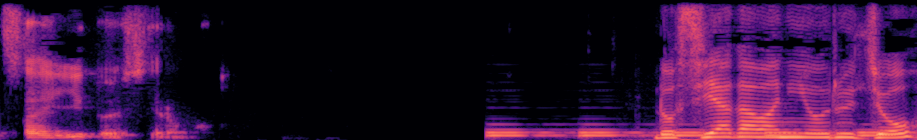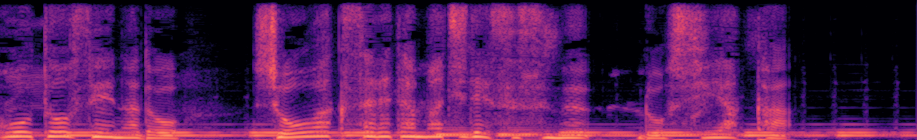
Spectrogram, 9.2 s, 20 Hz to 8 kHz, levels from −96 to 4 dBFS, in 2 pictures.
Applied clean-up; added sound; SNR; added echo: none; none; none; none.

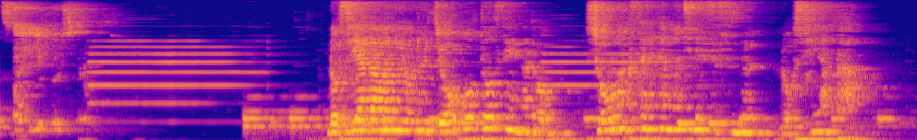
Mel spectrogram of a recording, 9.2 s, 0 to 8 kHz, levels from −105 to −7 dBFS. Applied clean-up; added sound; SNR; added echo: classical method WPE with log-MMSE.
